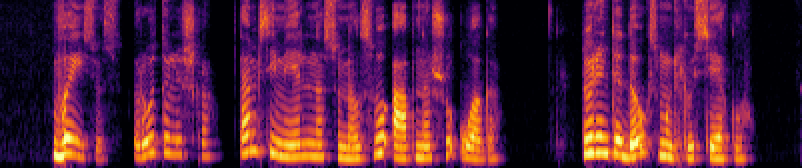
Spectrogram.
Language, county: Lithuanian, Vilnius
